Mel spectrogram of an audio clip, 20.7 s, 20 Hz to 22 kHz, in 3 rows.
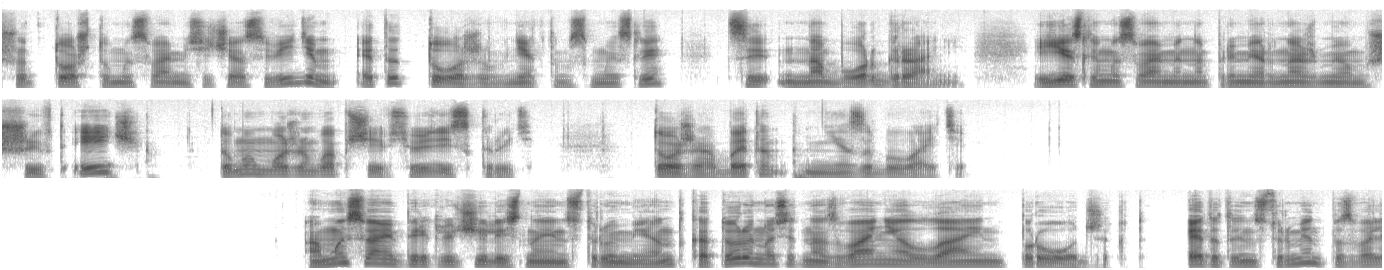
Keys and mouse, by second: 7.7 shift+h, 10.9 alt+h.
